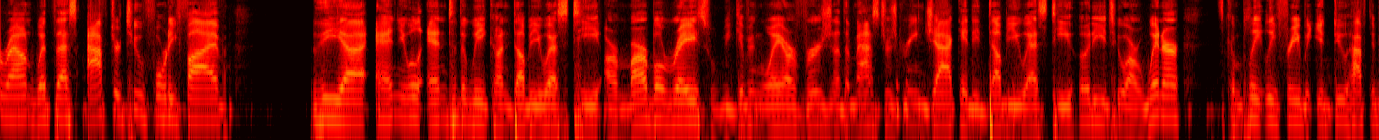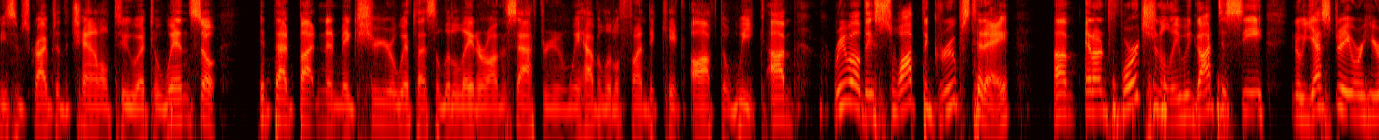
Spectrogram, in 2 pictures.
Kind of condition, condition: setting, busy venue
